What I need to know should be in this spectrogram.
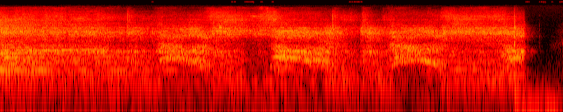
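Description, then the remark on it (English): A loud, sustained hockey goal horn for Dallas blares over a roaring arena crowd, with rhythmic cheering swells rising roughly every second before the sound cuts off abruptly near the end. “That's an automatic good horn.”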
